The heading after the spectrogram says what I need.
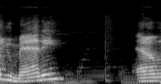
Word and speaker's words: Manny: him manny is that how your name is pronounced or am i doing incorrectly you you are doing it perfectly yeah yeah manny that's my name uh my my real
